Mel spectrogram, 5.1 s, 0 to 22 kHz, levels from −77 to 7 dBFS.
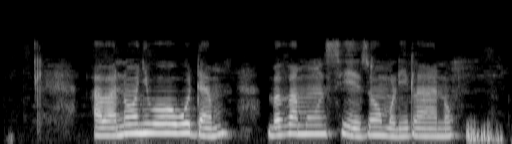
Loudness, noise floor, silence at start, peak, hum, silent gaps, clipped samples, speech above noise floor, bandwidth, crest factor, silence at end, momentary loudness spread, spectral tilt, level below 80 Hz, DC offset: -17 LUFS; -45 dBFS; 0.55 s; -2 dBFS; none; none; under 0.1%; 28 dB; 7.8 kHz; 16 dB; 0.15 s; 15 LU; -7.5 dB/octave; -48 dBFS; under 0.1%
